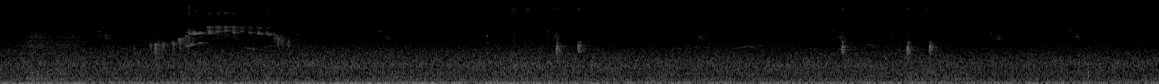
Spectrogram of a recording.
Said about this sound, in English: Hello, Mrs. Blackbird. Where are you? Oh, you find that grape that my wife Mary threw out yesterday? She threw some grapes out. She's found it. Found one of them anyway. How are you doing, Mrs. Blackbird?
